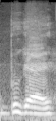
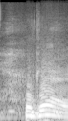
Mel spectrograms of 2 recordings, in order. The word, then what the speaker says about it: Bugge: Is it Buggy or Buge or? I won't make you say it. Bugay. Bugay, okay. Thank you. Let's get rid of this here. Now, if you had the accent on the E, I would have been just fine.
